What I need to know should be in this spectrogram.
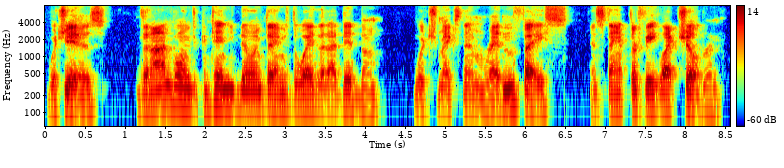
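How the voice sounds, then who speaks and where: A man giving a rambling personal opinion monologue in a deliberate, halting manner with wordy, formal phrasing. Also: mid-range voice, a little mellow.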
